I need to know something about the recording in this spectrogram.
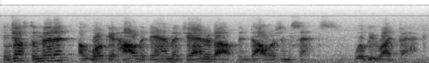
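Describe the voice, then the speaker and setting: A man's voice: medium pitch, big pitch swings, fairly quick, over loud music. A man presenting the news, reading scripted broadcast narration. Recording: old home videotape of TV news, distant, hissy.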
